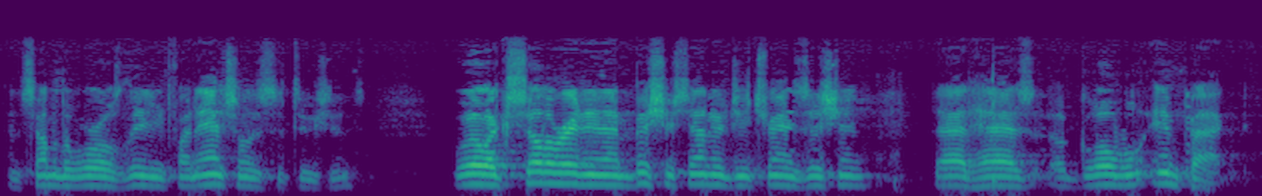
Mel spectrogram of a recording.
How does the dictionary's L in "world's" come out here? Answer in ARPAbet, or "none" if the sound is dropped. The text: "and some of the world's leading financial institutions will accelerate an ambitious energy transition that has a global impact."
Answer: L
